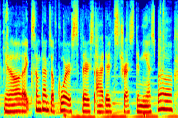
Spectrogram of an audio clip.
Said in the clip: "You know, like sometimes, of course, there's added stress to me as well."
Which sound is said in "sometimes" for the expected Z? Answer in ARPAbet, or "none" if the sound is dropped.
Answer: Z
